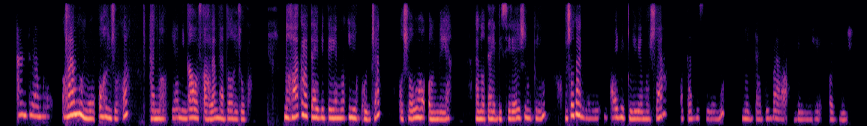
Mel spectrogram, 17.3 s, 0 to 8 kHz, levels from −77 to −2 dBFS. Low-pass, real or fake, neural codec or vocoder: 7.2 kHz; fake; codec, 16 kHz, 1 kbps, FreqCodec, smaller model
